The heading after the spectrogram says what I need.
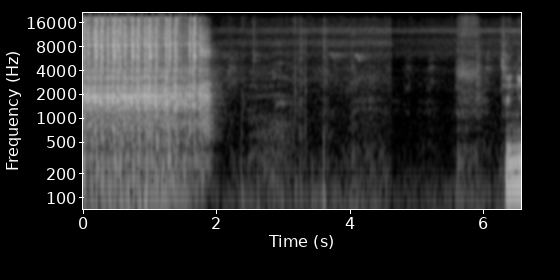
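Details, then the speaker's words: Suzuki Quad Runner 250 single-cylinder ATV under restoration, starter motor test with a little oil down the bore: quick, even chuffing about four beats a second for two seconds, then stops; engine turns over freely. "I want to just turn it over with the starter motor briefly with without a whole lot more oil in it"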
